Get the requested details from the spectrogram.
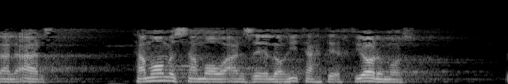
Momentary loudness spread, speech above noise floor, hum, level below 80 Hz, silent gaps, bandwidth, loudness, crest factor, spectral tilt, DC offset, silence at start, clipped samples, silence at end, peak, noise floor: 15 LU; 34 dB; none; -60 dBFS; none; 6 kHz; -24 LUFS; 20 dB; -3.5 dB/octave; under 0.1%; 0 s; under 0.1%; 0.65 s; -6 dBFS; -58 dBFS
